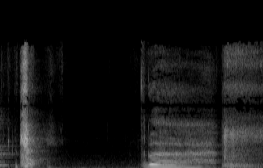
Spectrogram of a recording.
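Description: a sneeze

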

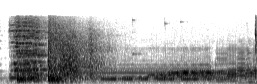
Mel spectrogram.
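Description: gunshot

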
